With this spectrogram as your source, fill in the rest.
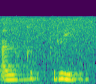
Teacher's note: كلمة القطر مترقق وصلا بسبب الكسر، لأنها الراء مكسورة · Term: الترقيق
